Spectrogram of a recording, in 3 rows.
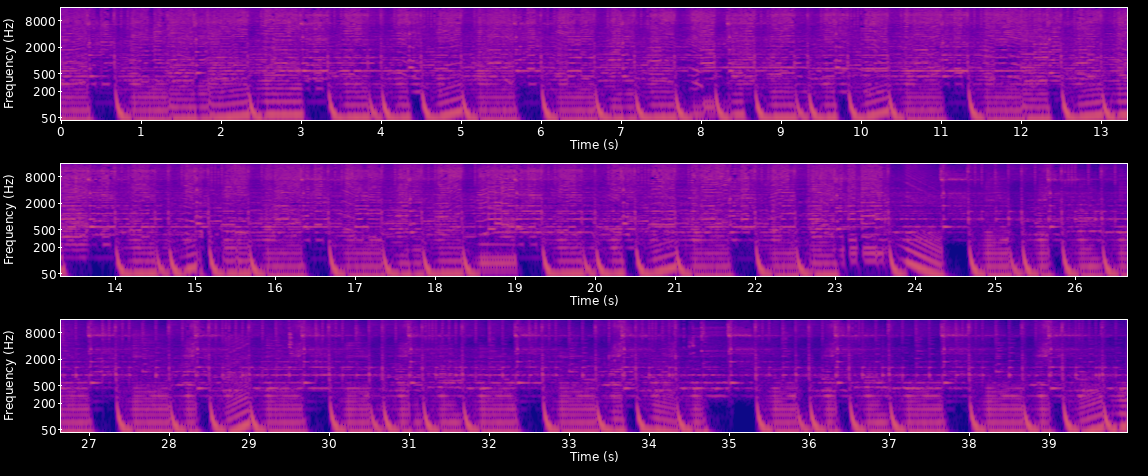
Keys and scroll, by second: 1.5 ctrl+-, 16.5 Return, 18.4 ctrl+j, 24.9 ctrl+u, 27.0 Return, 29.0 ctrl+t, 39.0 Return, 39.4 =.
